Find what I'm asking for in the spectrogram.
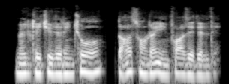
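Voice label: "infaz", Turkish; mozilla voice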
